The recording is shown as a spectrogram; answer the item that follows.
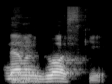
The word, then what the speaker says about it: Nevenglosky: a guy I call him kacha Master Pete neosi I hope I pronounce good yes you did you did it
